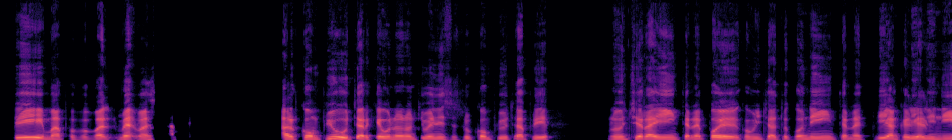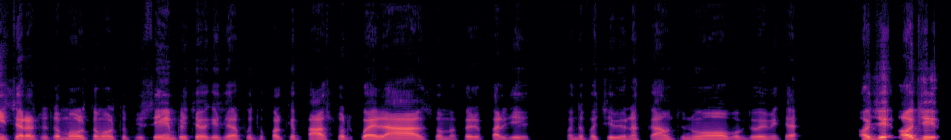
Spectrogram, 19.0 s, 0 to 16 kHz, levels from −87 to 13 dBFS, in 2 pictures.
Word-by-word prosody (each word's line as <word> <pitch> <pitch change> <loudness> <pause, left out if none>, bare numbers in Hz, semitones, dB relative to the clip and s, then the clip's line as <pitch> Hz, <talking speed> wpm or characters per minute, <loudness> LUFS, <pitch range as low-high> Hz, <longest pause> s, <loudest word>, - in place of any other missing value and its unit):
Sì, 170 0 +6
ma 135 -2 +1
pro 130 - -13
probabilmen 155 +6 +2
ma 155 -3 +1
s 130 - -15 1.3
Al 150 +1 +4
computer, 175 +1 +4
che 145 - +1
uno 155 +4 +3
non 160 -2 +1
ti 140 - -11
venisse 145 -3 -2
sul 140 +1 -8
computer, 135 -2 -2
aprir 125 -4 -3 0.6
non 150 0 -2
c'era 150 +3 +3
Internet, 155 -6 +1
poi 165 -4 +5
ha 130 - -4
cominciato 140 0 -4
con 165 0 -3
Internet, 140 -3 -2
lì 150 +2 +1
anche 130 -3 +1
lì 135 +2 +2
all'inizio 135 0 0
era 125 -1 +4
tutto 120 -2 -7
molto, 120 0 -3
molto 115 0 -6
più 115 - -18
semplice, 130 +3 -3
perché 115 -1 -4
c'era 115 0 -3
appunto - - -15
qualche - - -8
password - - -3
qua 125 - +2
e - - +3
là 115 0 +4
insomma 110 0 -11
per 105 +2 -6
fargli 110 -1 -7 0.3
quando 110 +2 -12
facevi 110 0 -8
un 110 +1 -8
account 110 -1 -7
nuovo, 115 -1 -3
dovevi 110 -1 -6
mica 105 -3 -8 0.6
Oggi 150 +6 +6
oggi 180 +2 +6
130 Hz, 170 wpm, -24 LUFS, 115-150 Hz, 1.3 s, Sì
